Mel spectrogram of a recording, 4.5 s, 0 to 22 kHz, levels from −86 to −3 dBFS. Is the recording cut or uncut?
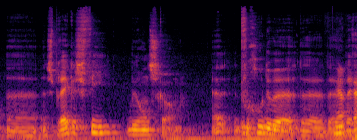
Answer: cut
